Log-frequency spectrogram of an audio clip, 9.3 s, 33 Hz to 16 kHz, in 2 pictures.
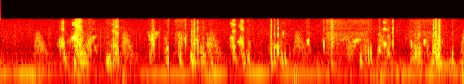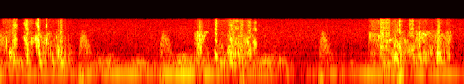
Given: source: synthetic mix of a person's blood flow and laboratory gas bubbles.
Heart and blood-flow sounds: Doppler ultrasound of blood flow; subclavian vein
0.56-0.98 s: bubbles
1.04-1.23 s: bubbles
1.46-1.60 s: bubbles
1.62-1.69 s: bubbles
1.74-2.18 s: bubbles
2.29-2.52 s: bubbles
2.67-2.90 s: bubbles
3.05-3.12 s: bubbles
3.20-3.93 s: bubbles
4.08-4.56 s: bubbles
4.66-4.82 s: bubbles
4.86-5.38 s: bubbles
6.57-7.23 s: bubbles
8.31-9.17 s: bubbles
From the record:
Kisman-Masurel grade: 333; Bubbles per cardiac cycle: rolling drumbeat, 9 or more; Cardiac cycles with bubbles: 50 to 99%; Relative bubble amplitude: loud (0.450 to 0.775); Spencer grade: 3 (all of the cardiac periods contain showers or single bubble signals, but not dominating or overriding the cardiac motion signals); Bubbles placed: anywhere in the cardiac cycle

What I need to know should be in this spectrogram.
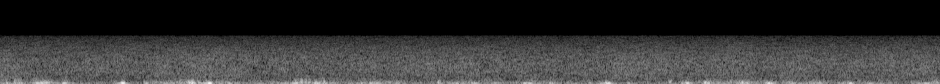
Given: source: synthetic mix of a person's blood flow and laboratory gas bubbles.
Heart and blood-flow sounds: Doppler ultrasound of blood flow; subclavian vein
no bubbles
From the record:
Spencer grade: 0 (complete lack of bubble signals)

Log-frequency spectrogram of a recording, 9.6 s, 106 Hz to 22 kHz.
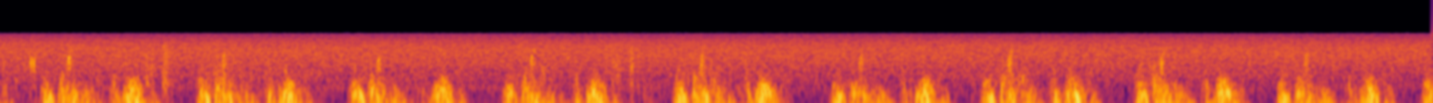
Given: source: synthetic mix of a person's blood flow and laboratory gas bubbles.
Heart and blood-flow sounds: Doppler ultrasound of blood flow; precordium
0.19-0.29 s: bubbles
From the record:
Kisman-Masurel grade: 112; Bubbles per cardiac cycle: 1 to 2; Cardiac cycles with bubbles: 1 to 10%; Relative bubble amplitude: moderate (0.250 to 0.450); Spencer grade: 1 (occasional bubble signal discernible with the cardiac motion signal, with majority of cardiac periods free of bubbles); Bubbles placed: anywhere in the cardiac cycle

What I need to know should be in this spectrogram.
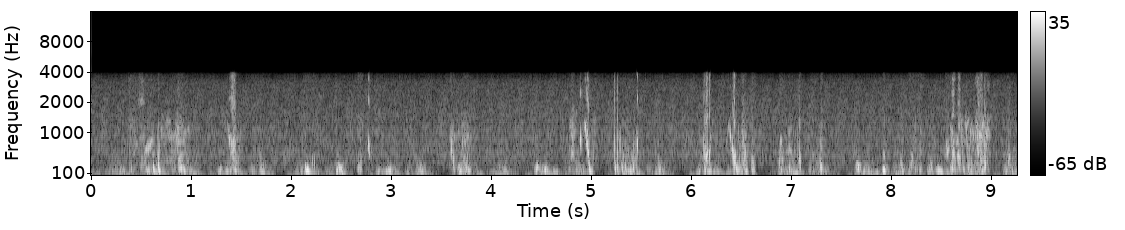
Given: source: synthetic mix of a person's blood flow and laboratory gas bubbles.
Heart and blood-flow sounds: Doppler ultrasound of blood flow; precordium
0.36-1.00 s: bubbles
1.34-1.51 s: bubbles
2.11-2.26 s: bubbles
2.64-2.82 s: bubbles
3.59-3.81 s: bubbles
4.76-5.05 s: bubbles
5.20-5.50 s: bubbles
6.08-6.22 s: bubbles
6.34-6.65 s: bubbles
6.85-7.12 s: bubbles
7.18-7.34 s: bubbles
7.88-7.98 s: bubbles
8.07-8.32 s: bubbles
8.53-9.00 s: bubbles
9.15-9.25 s: bubbles
From the record:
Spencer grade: 3 (all of the cardiac periods contain showers or single bubble signals, but not dominating or overriding the cardiac motion signals); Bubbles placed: anywhere in the cardiac cycle

